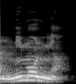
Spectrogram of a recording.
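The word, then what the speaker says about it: pneumonia: में दिक्कत है की पी पी साइलेंट है यहां पे पीस आइलैंड तो कौन सा बना निमोनिया कौन सा है डिजीज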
